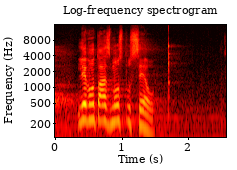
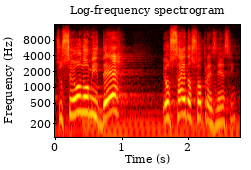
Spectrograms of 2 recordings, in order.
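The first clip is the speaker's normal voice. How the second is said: loud, higher, demanding whine at God; mock complaining worshipper; 6 semitones higher, 5 dB louder than usual. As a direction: badger God impatiently, hammed-up. Imita fiel reclamando com Deus. (fiel reclamando com Deus, alto e exigente)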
